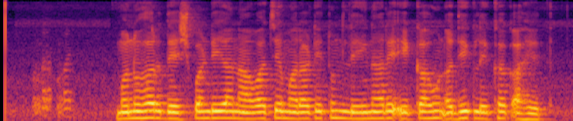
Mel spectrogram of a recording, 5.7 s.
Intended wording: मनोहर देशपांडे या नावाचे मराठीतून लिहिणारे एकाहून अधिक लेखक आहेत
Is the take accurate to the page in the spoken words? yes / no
yes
